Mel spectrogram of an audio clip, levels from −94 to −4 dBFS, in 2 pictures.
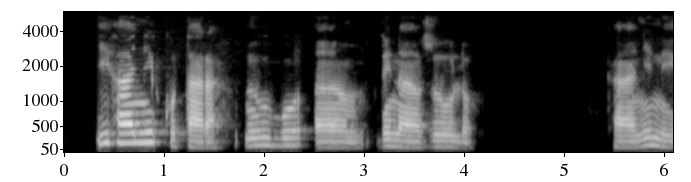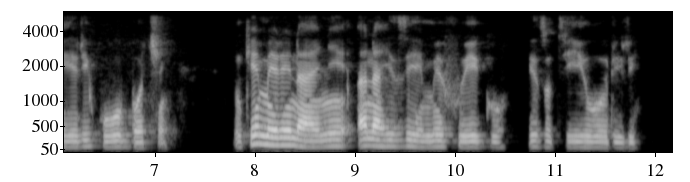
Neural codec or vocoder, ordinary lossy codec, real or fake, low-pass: none; none; real; 5.4 kHz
